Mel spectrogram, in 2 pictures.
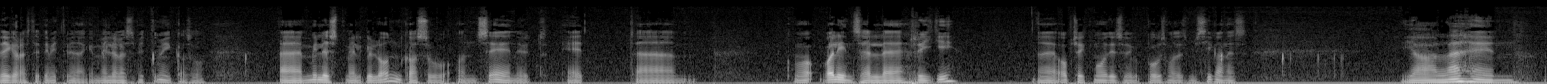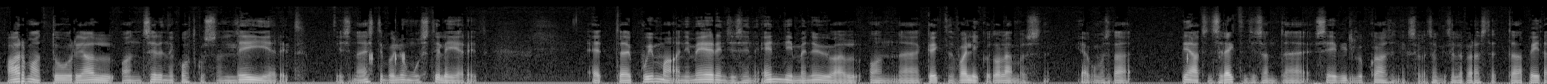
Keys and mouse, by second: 6.2 a, 9.6 ctrl+Tab, 15.9-21.1 drag, 21.1-22.5 middle drag, 22.5 n.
